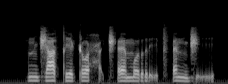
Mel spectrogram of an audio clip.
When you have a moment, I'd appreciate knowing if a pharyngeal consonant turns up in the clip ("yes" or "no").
yes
